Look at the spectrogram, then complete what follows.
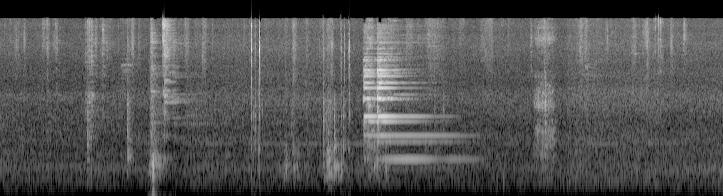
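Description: Stainless steel tubes knocking and clattering as they are handled, then a sharp clang about halfway through that leaves a bell-like metallic ring fading over a second or so.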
